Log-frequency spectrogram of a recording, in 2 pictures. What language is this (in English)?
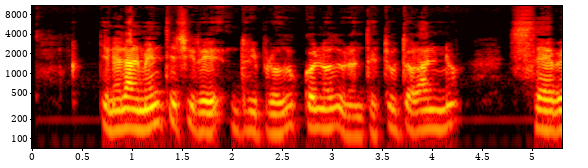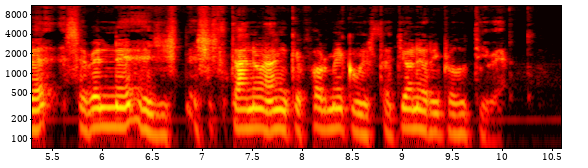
Italian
